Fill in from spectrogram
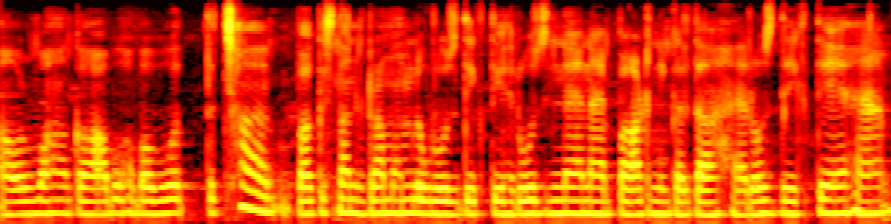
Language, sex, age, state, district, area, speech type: Urdu, female, 18-30, Bihar, Khagaria, rural, spontaneous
